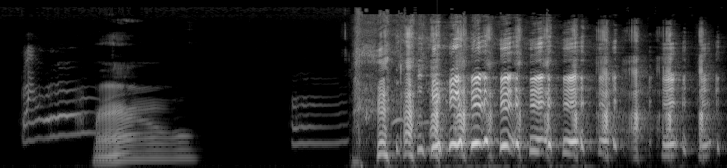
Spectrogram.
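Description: A couple of short, clear meows from Puka, the second drawn out and falling, followed after a pause by a burst of rhythmic laughter from several people.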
